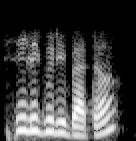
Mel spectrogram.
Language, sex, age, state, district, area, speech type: Nepali, female, 30-45, West Bengal, Darjeeling, rural, conversation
